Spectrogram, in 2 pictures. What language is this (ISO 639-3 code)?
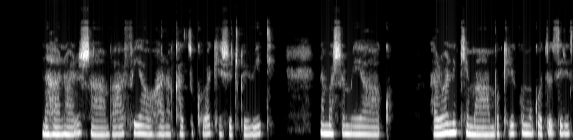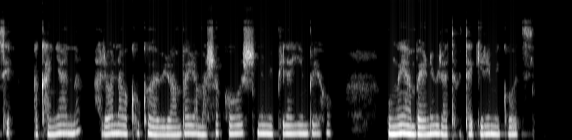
run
